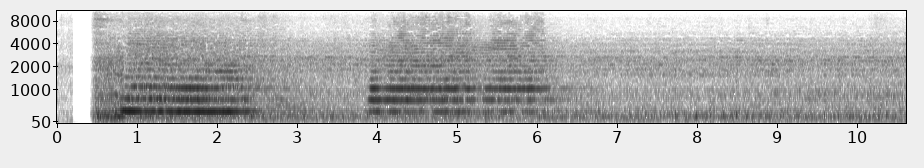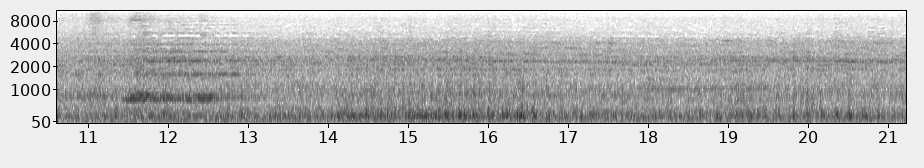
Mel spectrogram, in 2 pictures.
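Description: A train passes in front of a house, opening with loud, sustained horn blasts, followed by a rumbling, clattering roll of wheels and wagons that continues steadily. A second horn blast comes midway and there is no speech.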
